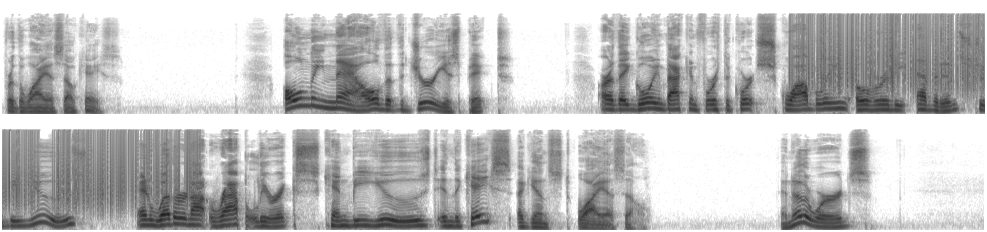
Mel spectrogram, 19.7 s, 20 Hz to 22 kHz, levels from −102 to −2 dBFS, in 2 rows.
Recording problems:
crackling; loud; from 8 to 10 s and from 10 to 12 s; 5 dB below the speech

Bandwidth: 14.5 kHz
